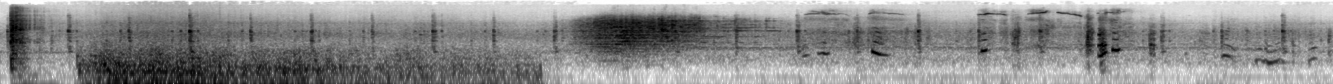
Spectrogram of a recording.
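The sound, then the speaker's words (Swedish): A loud clap of thunder during a thunderstorm rolls and rumbles for several seconds, then fades into a brief hissing rush of wind or rain, followed by scattered faint crackles and small chirping sounds. “Ja, förresten är livsfarligt att telefonera åskväder så det är så.”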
